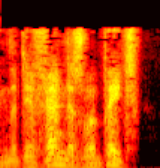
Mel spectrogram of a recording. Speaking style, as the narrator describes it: Halvdan growled

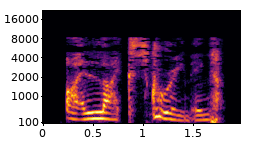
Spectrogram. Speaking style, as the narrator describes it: he hisses at me like an animal

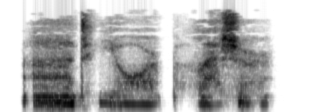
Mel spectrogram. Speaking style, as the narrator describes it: whispered

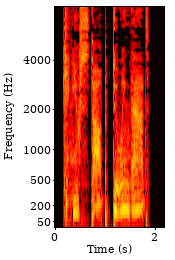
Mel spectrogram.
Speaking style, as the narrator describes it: Tessa whispered

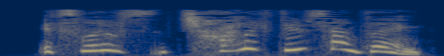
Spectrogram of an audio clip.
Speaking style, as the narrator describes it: Anne screaming

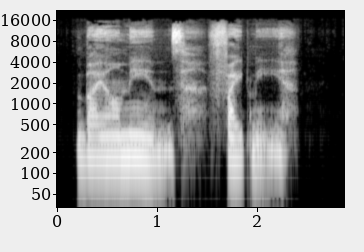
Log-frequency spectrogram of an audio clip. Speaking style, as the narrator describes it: he purred

